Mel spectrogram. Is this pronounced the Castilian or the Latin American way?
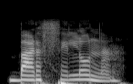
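Castilian. It is said with a Castilian Spanish pronunciation. "First one"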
